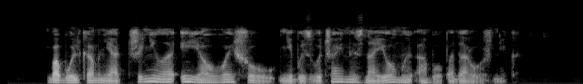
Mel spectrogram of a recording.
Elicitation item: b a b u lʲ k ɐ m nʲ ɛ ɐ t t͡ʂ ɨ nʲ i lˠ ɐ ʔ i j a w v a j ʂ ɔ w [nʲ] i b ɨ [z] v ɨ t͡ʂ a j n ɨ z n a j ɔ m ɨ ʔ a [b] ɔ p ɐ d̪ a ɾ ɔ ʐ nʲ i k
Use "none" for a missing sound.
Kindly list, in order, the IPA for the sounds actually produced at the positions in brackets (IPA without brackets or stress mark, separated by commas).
nʲ, z, b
